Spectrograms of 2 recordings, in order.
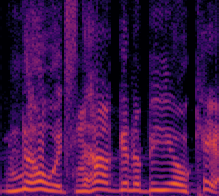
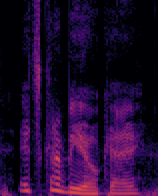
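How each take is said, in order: First: Loud, high-pitched frantic protest; panicked retort. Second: Reassuring. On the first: Anxious husband contradicting his calm wife, frantic protest. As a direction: throw the reassurance back, high and loud. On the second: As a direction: soothe it gently, imitating her. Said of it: "she's the type of person that's always like". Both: Retold or imitated.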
